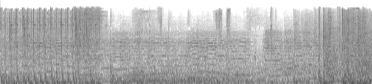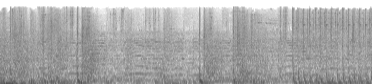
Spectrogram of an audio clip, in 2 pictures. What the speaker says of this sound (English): They're shooting at the beach.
